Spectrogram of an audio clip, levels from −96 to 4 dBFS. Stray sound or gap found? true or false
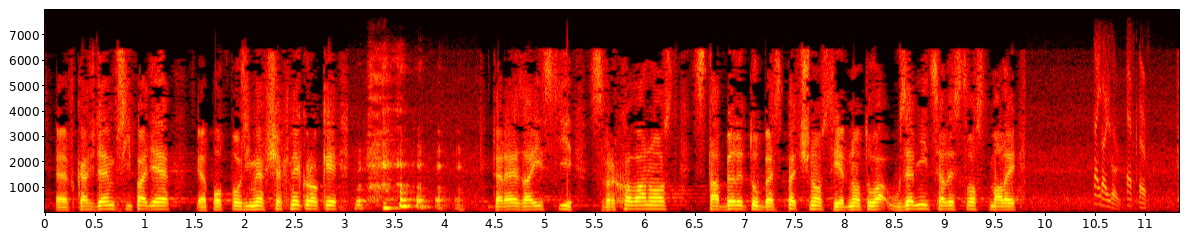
true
